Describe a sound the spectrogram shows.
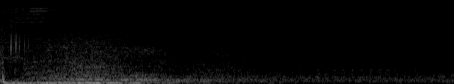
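A spaceship rushes past with a loud roar that fades away.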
